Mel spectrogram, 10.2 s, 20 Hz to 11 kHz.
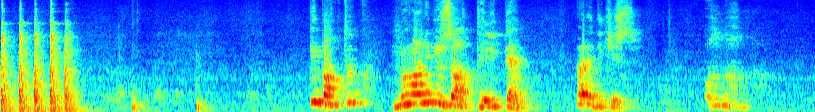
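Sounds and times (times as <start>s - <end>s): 
knocking on a door: 0.0s - 1.1s
faint hum: 0.0s - 10.1s
speech: 4.0s - 6.6s, 7.2s - 8.0s.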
